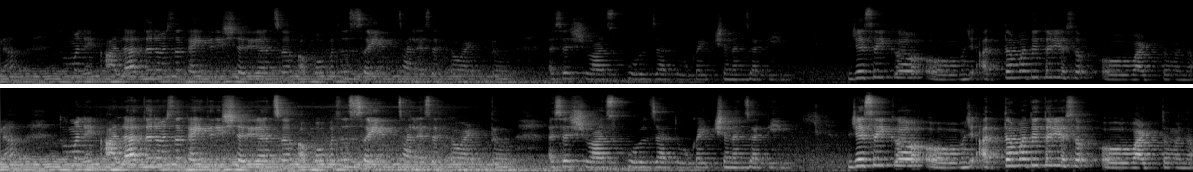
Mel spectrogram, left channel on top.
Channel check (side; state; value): left; quieter; 16.9 dB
